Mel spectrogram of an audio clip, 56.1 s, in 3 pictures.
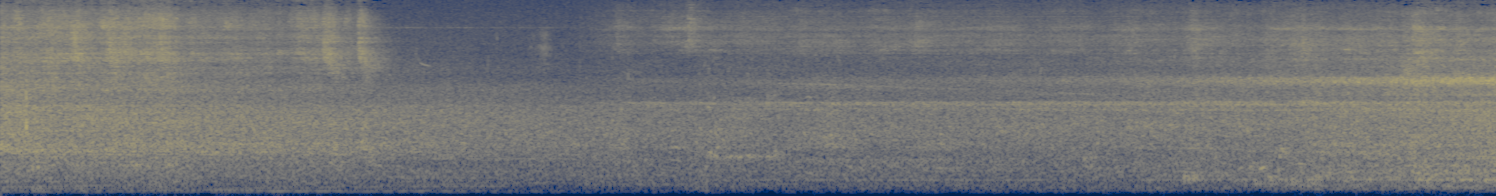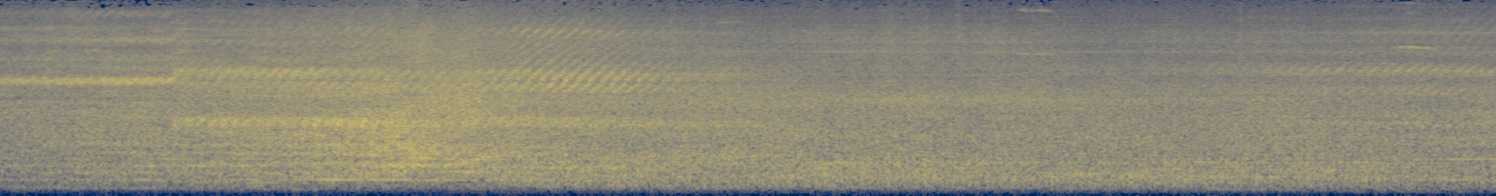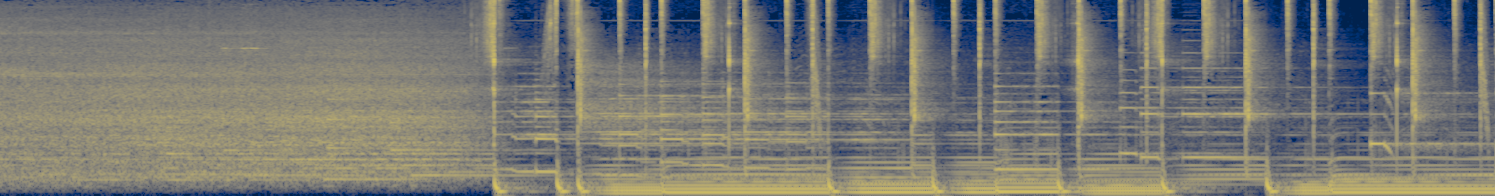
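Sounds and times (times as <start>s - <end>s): electric train passing: 0.0s - 56.0s
high whine: 43.2s - 56.0s.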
